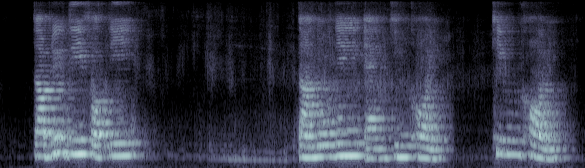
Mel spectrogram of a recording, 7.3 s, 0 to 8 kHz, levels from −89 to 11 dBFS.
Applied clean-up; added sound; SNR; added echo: neural separator model SepFormer DNS4.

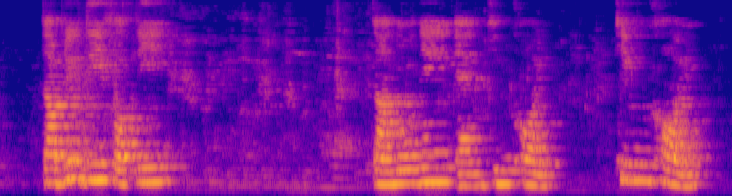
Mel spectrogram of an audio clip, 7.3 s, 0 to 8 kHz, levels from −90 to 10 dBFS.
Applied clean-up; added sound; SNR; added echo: classical method WPE with log-MMSE.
